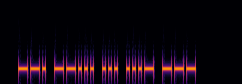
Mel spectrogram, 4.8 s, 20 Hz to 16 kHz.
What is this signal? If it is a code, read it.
Morse code, heard as a keyed tone, about 20 wpm, 700 Hz. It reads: G7SVO
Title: DXCC-100 Call Signs - 5 Characters - Repeated 3x - 20wpm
